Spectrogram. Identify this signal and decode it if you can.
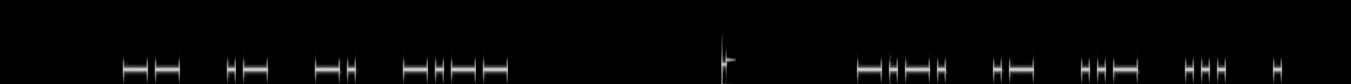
Morse code, heard as a keyed tone, about 15 wpm, spaced as for 11 wpm, 700 Hz. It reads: MANY CAUSE
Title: 2x Character Spacing - Top 200 Words - 15wpm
